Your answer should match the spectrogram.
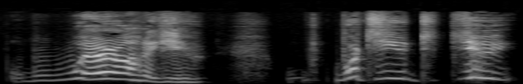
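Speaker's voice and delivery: frightened, high-pitched questioning; Dudley. A narrator's reading. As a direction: panicky high whimper. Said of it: "Dudley whimpered".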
